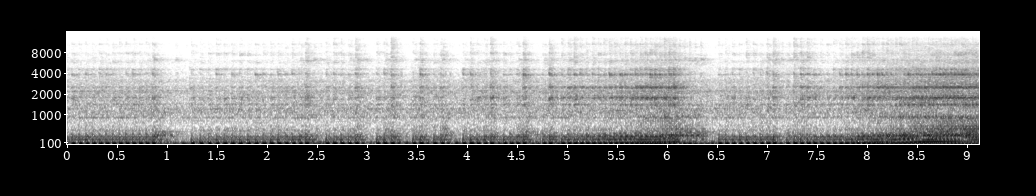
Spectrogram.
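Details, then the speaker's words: 2021 Yamaha TTR50, unused for a couple of years, after carburetor reinstall: low, lumpy single-cylinder thumping with sagging dips, barely holding idle; won't idle off choke, owner suspects idle set too slow, unconfirmed. "well well it still doesn't seem to want to idle off choke but it may just be set to idle too slow"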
